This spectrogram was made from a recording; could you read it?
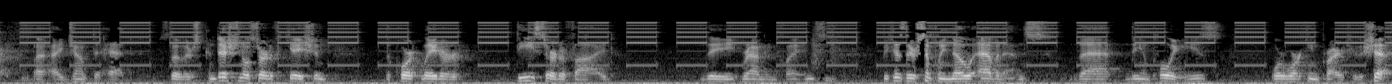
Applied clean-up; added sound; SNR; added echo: none; Alarm; 8 dB; none.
